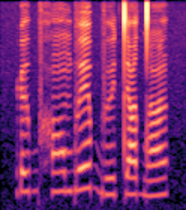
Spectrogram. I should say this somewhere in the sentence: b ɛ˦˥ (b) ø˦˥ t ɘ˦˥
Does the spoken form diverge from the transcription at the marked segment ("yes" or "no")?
no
